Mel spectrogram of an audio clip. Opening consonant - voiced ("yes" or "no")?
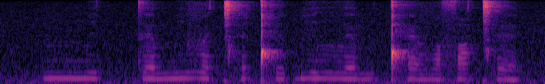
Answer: yes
